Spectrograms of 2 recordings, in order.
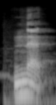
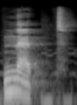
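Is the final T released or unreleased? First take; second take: unreleased; released. First: The final T is held without releasing air. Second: The final T is clearly released with air. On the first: "a forma mais comum do dia a dia" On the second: "T pronunciado da maneira mais exagerada"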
